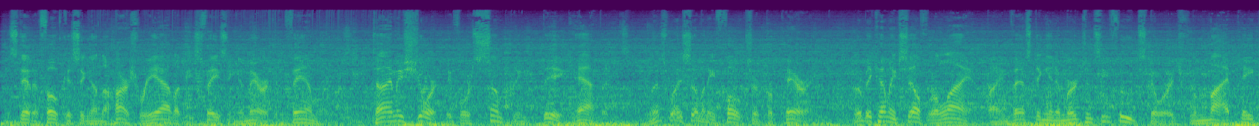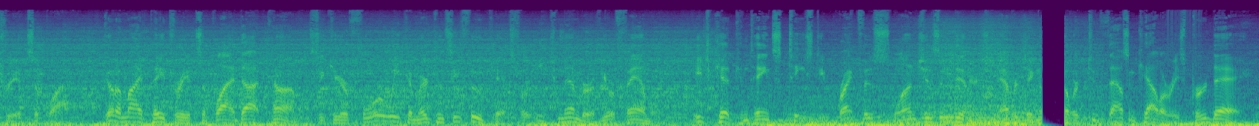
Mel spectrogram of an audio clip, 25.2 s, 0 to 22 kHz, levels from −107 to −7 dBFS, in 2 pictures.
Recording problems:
rain or running water; loud; throughout; 4 dB below the speech
low rumble; faint; throughout; 25 dB below the speech
crackling; faint; from 1 to 4 s and at 24 s; 25 dB below the speech
audio freezing; at 23 s

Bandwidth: 15.5 kHz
